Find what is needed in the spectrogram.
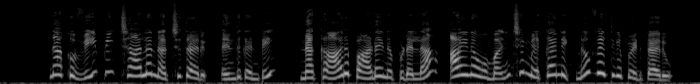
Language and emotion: Telugu, happy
